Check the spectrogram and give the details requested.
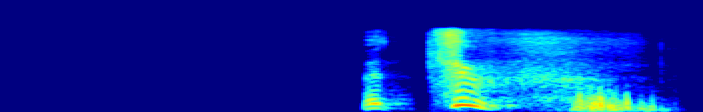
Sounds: Sneeze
